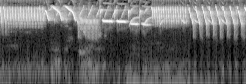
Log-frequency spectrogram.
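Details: Canary singing a dense rolling song used as a tutor recording: a fast buzzy trill, then looping downslurred whistles and a low churr, another rapid trill and quick repeated upswept notes.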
